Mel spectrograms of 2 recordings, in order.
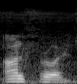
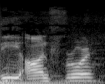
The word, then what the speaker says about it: Onfroy: Onfroy. We're here at Jahseh Onfroy cemetery site and burial.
